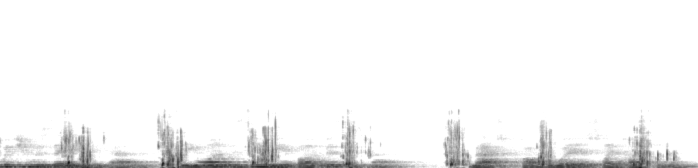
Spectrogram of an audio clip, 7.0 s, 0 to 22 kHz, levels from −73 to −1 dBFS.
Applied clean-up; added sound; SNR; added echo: none; Liquid; 3 dB; reverberation time 1.0 s.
